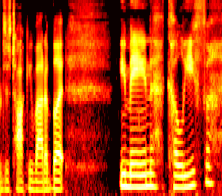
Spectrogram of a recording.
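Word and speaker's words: Imane Khelif: talking about it but eain khif is how you pronounce um her name she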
